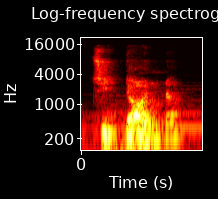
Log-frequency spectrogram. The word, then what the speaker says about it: donnes: You see, je donne, tu donnes, il donne, elle donne, on donne, all right? The second one, it has an ES, all right? But I'm not going to pronounce the S, all right?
